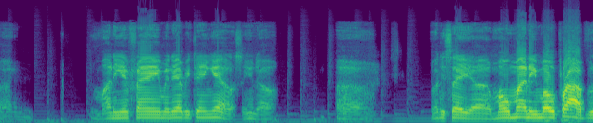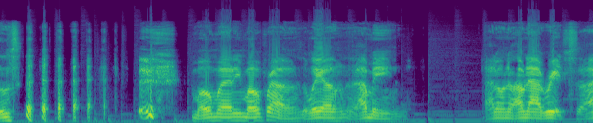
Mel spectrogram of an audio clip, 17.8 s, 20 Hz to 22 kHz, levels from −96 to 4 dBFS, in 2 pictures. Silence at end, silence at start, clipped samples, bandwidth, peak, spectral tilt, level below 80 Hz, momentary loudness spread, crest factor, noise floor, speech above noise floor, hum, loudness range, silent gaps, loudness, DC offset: 0 s; 0 s; 0.3%; 15 kHz; 0 dBFS; -4.5 dB/octave; -48 dBFS; 18 LU; 14 dB; -47 dBFS; 34 dB; none; 10 LU; none; -13 LUFS; under 0.1%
